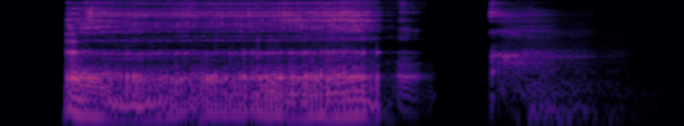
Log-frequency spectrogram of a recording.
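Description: A long, loud, rumbling burp ends in a brief gurgling tail, then a second shorter burp follows after a short pause and fades out. No talking.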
